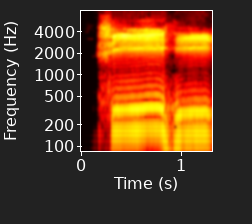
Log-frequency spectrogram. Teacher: এই খাড়া জেরটা আমার হলো দ্বারা এই ইয়া মাদ্দার সমান, মানে কি সমতুল। হ্যাঁ, খাড়া জেরকেও এক আলিফ টান দিতে হবে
